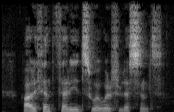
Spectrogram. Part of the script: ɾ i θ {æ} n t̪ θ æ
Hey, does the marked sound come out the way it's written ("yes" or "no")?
yes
